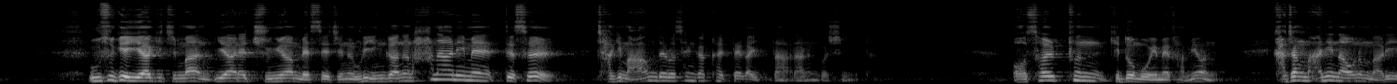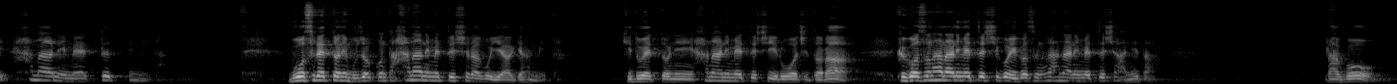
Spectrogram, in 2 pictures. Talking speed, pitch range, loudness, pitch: 300 characters per minute, 145-190 Hz, -33 LUFS, 170 Hz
